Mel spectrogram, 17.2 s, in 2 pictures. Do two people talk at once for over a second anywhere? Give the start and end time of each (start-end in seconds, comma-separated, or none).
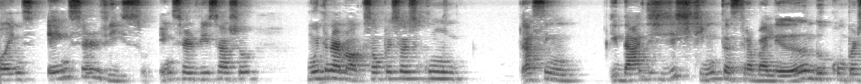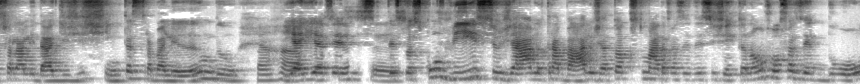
11.4-12.7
